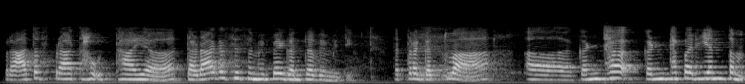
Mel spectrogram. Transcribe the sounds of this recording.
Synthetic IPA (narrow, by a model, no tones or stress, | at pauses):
pɾaːt̪ɐfpɾaːt̪ɐɦɐut̪ʰːaːjɐt̪ɐɽaːɡɐsjɐsɐmipeːɡɐnt̪ɐʋemit̪it̪ɐt̪ɾɐɡɐt̪ʋaː | kɐɳʈʰɐkɐɳʈʰɐpɐɾjɐnt̪ɐm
